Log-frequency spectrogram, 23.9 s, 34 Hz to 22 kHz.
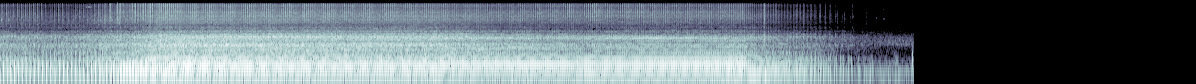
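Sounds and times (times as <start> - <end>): riding mower engine running: 0.0 - 17.6.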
